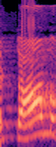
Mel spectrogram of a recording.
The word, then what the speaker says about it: tomb: जब एम के बाद बी आए, जब एम के बाद बी आए तो बी साइलेंट होगा।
